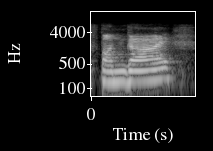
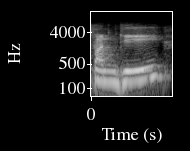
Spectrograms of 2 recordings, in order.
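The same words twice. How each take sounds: First: It is said with an American pronunciation. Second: It is said with a British pronunciation. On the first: "the U S pronunciation is fungi, like fungi" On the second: "the British pronunciation is fun fungi"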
